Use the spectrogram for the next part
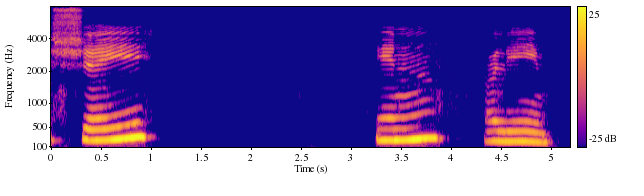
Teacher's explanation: ظاہر کر کے پڑھنا، آواز کو ناک میں نہیں چھپائیں گے، غنہ نہیں کریں گے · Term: اظہار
